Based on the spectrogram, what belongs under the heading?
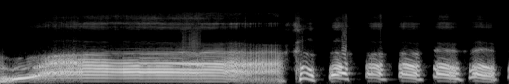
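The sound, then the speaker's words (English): A loud, drawn-out monstrous roar of Shia LaBeouf holds steady for a few seconds, then breaks into about seven quick, rhythmic guttural snarls, forceful with no talking. “Behind you, you hear the roar of Shia LaBeouf.”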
